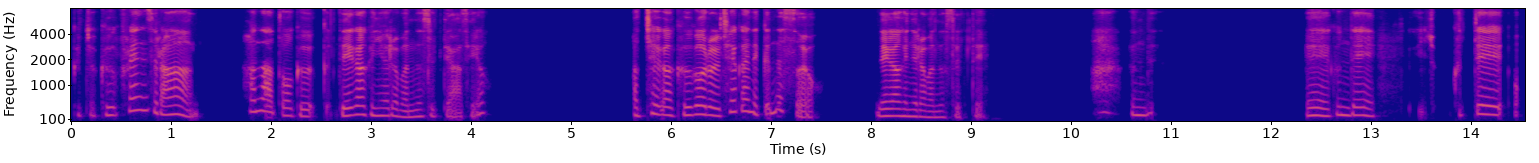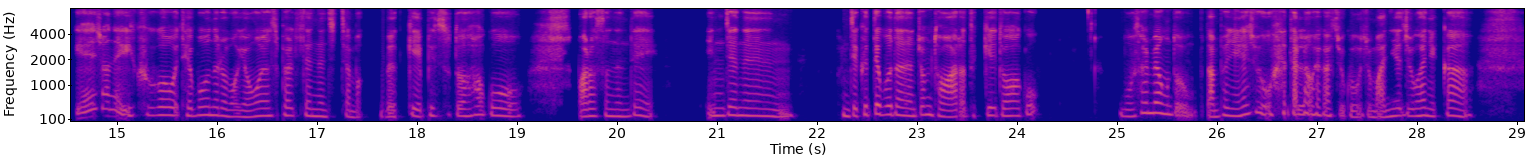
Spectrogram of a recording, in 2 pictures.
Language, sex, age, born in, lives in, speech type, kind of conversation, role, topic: Korean, female, 30-34, South Korea, United States, conversation, unstructured, none, 요즘 유행하는 드라마 중에 추천할 만한 게 있나요?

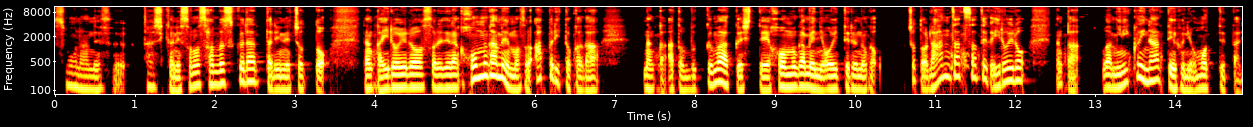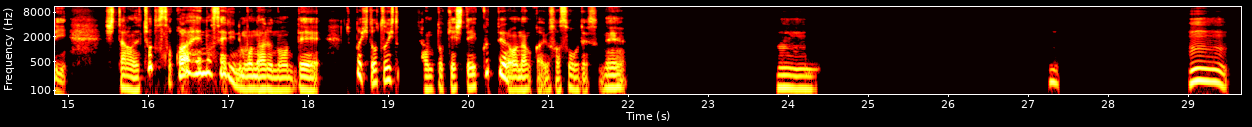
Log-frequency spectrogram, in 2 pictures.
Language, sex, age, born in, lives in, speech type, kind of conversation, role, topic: Japanese, male, 30-34, Japan, Japan, conversation, advice, user, デジタルのファイルや情報の散らかりを減らすには、どうすればよいですか？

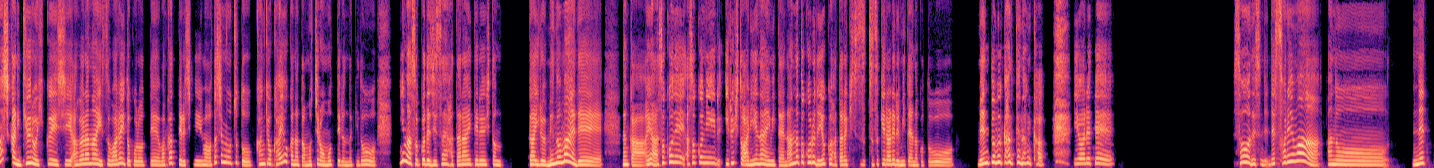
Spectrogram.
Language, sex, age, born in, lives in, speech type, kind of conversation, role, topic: Japanese, female, 30-34, Japan, Japan, conversation, advice, user, 批判を受けたとき、感情を上手に管理するにはどうすればよいですか？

